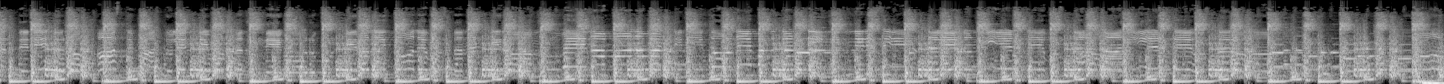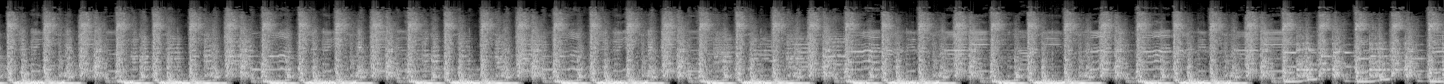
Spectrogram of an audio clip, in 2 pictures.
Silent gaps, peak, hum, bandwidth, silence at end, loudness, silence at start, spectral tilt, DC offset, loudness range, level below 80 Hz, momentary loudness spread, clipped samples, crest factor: none; 0 dBFS; none; over 20 kHz; 0 s; -8 LUFS; 0 s; -3 dB/octave; under 0.1%; 1 LU; -12 dBFS; 2 LU; 2%; 8 dB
